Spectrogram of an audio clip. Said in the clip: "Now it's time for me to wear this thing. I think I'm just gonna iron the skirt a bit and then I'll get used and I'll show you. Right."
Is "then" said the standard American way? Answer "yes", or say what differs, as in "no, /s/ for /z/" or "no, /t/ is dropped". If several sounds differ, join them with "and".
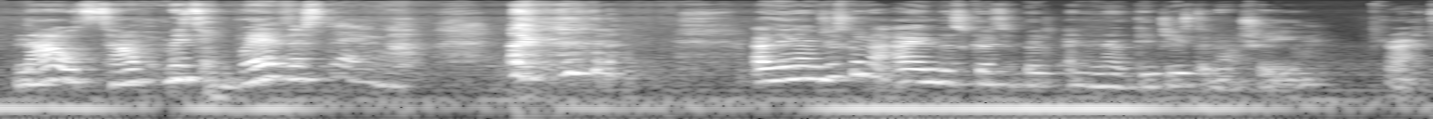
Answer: no, /n/ is dropped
